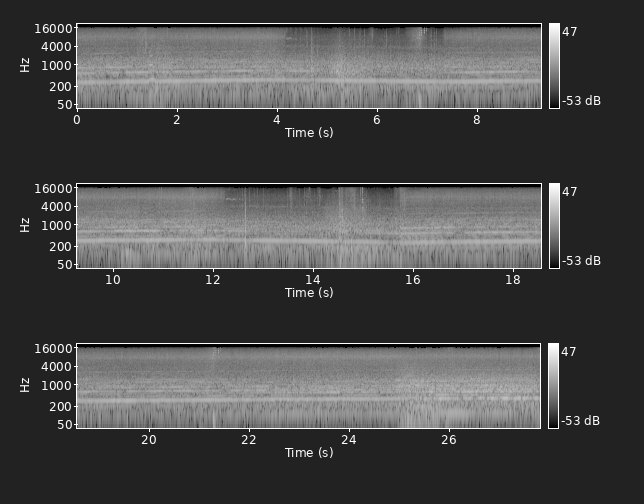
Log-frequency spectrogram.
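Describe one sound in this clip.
A car engine roars steadily at high revs, its pitch rising and dipping with gear changes.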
